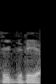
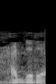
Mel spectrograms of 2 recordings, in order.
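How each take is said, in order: First: The first vowel is i. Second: The first vowel is a. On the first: "harakat ha ini bisa dibaca tiga-tiganya" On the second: "harakat ha ini bisa dibaca tiga-tiganya"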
